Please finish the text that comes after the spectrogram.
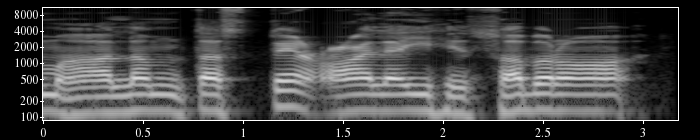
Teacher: اس آیت میں حرف عین اکٹھا دو بار آیا ہے، پہلی دفعہ ساکن اور دوسری مرتبہ مشدد۔ یہاں بھی ساکن عین کو مشدد میں مرج کر کے صرف مشدد عین کو پڑھا جائے گا۔ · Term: ادغام مثلین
